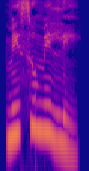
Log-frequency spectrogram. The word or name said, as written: ಮಿಸುಮಿಲ್ಲಿ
